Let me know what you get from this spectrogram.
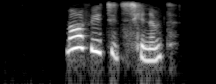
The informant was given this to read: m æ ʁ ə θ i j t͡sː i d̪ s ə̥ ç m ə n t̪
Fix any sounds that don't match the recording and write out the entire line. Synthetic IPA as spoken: m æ ʁ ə f i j t͡sː i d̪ s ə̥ ç n ə m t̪

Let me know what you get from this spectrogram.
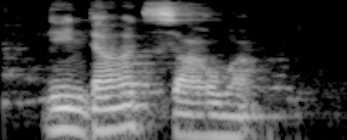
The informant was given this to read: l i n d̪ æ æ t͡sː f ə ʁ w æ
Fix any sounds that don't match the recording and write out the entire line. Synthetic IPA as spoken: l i n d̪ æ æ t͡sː s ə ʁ w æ

